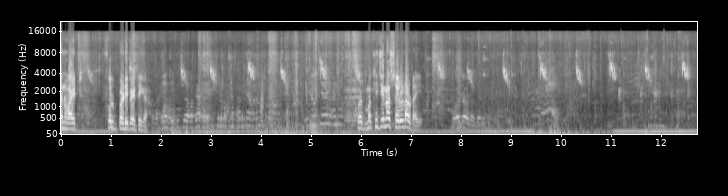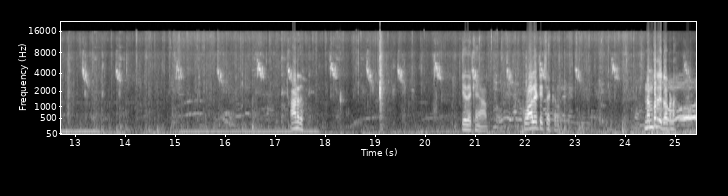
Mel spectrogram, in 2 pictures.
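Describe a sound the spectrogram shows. Goats bleat loudly and repeatedly.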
